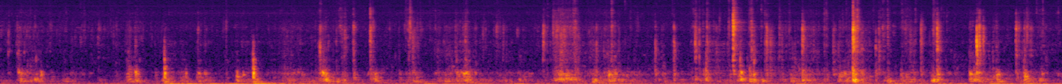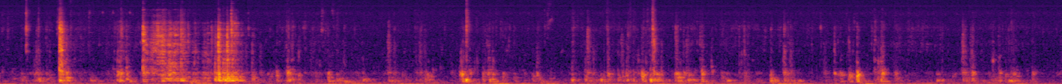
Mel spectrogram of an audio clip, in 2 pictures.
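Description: Small waves slapping and knocking against the hull of a center-console fishing boat: an uneven run of low thumps and splashes with sharp knocks among them, and one louder, longer burst about sixteen seconds in.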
